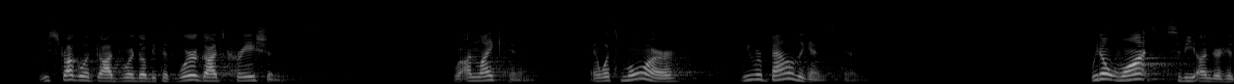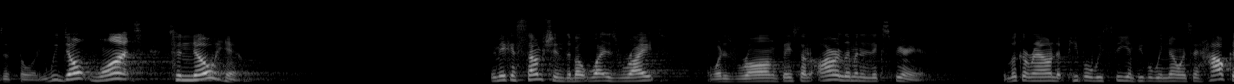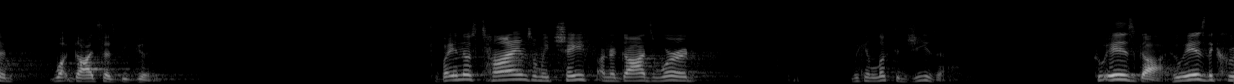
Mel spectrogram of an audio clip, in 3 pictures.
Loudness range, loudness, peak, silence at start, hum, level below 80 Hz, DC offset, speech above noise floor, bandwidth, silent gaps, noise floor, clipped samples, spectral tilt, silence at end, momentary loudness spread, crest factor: 14 LU; -34 LUFS; -12 dBFS; 0.4 s; none; under -90 dBFS; under 0.1%; 47 dB; 10.5 kHz; none; -81 dBFS; under 0.1%; -5 dB/octave; 0 s; 19 LU; 24 dB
